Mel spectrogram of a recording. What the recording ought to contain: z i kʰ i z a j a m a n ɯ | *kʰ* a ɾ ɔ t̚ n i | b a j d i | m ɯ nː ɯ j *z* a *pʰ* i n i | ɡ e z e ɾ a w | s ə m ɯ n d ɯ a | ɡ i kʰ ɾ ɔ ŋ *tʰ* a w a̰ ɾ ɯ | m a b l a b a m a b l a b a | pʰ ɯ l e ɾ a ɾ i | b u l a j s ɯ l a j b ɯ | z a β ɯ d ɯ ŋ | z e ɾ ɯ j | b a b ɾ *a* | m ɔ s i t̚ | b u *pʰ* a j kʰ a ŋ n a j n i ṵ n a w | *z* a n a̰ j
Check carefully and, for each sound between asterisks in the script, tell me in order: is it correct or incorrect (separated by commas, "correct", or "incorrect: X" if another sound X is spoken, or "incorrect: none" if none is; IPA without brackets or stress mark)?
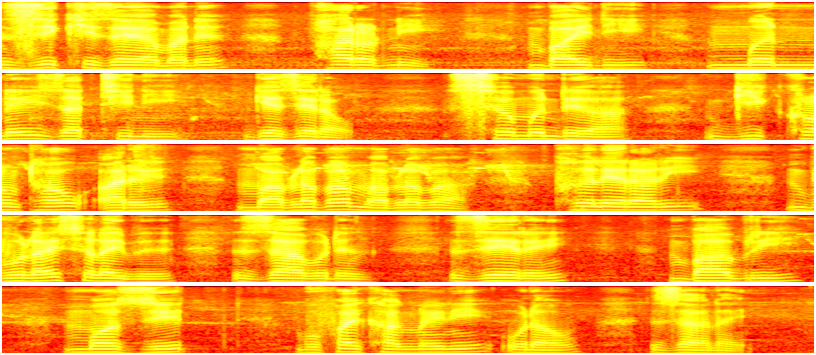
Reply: incorrect: pʰ, correct, incorrect: tʰ, correct, incorrect: i, correct, correct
